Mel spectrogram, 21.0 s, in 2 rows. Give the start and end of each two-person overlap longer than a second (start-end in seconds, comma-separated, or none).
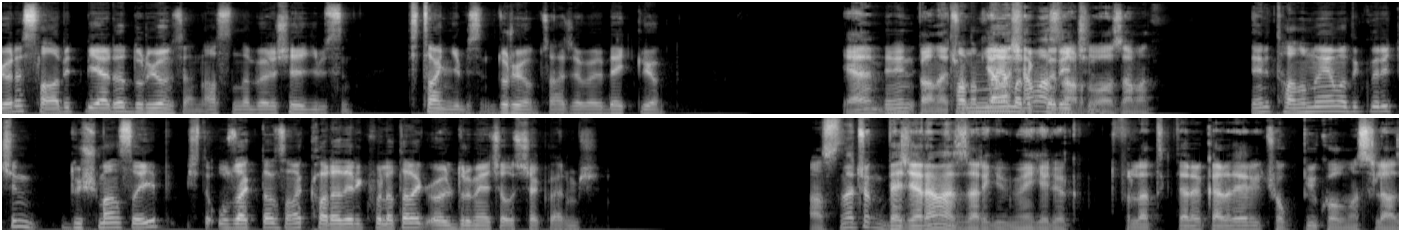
6.6-8.3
